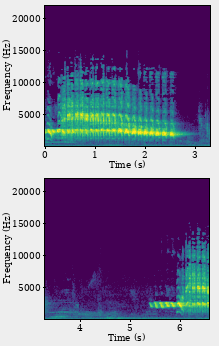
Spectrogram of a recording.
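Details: Loud, gacor Poksay Mantel song: a long buzzy, harmonic chattering phrase sliding downward, a quiet pause of nearly three seconds, then a whistled introduction leading into another harsh burst.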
